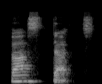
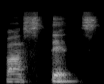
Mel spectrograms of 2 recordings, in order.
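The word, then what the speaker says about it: fasten: Entonces, véase que pasamos de una vocal E que cualquiera, si no supiéramos de esto, nosotros nos diríamos en español, mire, yo leo que ahí dice pastel, ¿ya?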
